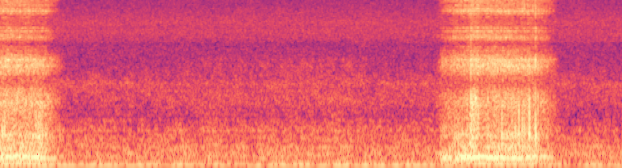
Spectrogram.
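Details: Two loud rasping snores a few seconds apart over quiet breathing; heavy snoring in a Pomeranian dog.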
